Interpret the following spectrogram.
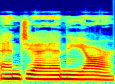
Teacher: engineer has stress on the last syllable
